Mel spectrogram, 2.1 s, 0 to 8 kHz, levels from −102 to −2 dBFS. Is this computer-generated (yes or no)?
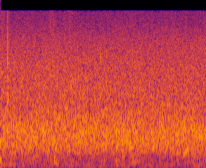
no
